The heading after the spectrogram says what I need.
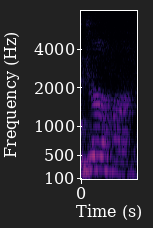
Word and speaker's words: Dermer: Dermer. Dermer. Dermer. Dermer. Like E is silent in the middle.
